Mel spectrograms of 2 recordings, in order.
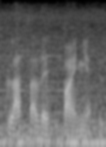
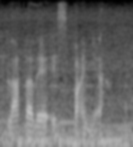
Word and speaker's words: Plaza de España: Okay, so we are going to, let me say it like a Spanish person, La Plaza de España. La Plaza de España. I think the S's are still S's, but the C's and Z's are the lisp.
